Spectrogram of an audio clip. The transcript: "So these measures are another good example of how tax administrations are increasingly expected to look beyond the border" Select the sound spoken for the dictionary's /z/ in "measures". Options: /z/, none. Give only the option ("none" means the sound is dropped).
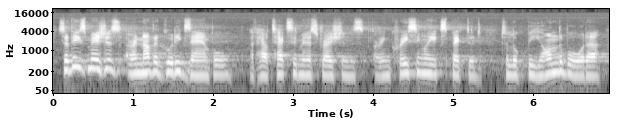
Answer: /z/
